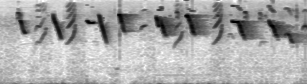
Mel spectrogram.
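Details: Saffron finch singing freely in nature: clear, high, sliding chirps that start spaced and then quicken into a buzzier, faster run, against a quiet background.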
